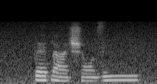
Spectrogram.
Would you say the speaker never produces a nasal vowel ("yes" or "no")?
no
